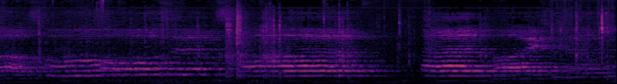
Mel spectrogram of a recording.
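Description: Anglican clergy singing a slow, chant-like sung line, with notes held for about a second each. There is a brief pause about four seconds in, and then the singing resumes louder.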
